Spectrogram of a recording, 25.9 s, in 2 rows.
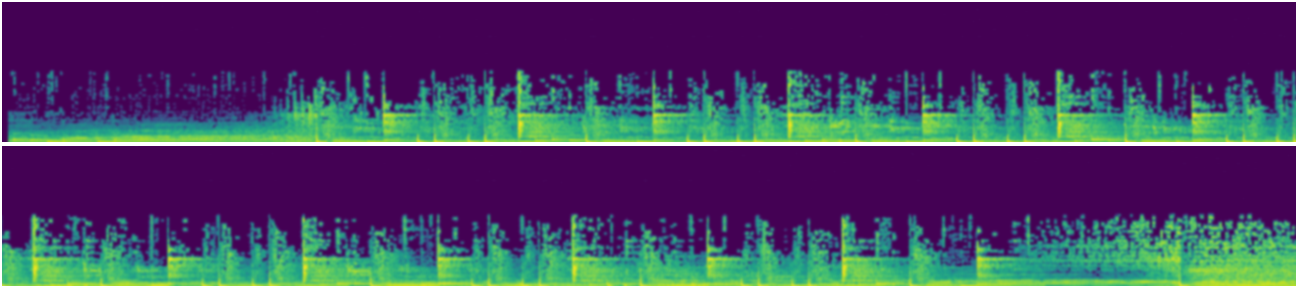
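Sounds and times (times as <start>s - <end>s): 
instrumental music: 0.1s - 25.8s.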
